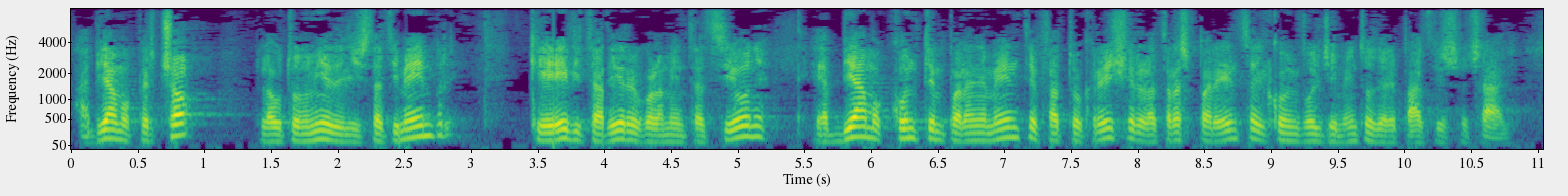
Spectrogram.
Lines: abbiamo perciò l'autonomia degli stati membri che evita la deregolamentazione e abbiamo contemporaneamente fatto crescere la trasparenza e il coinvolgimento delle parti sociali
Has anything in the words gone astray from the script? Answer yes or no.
yes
